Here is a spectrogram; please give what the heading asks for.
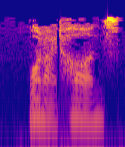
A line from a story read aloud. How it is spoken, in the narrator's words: he breathed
